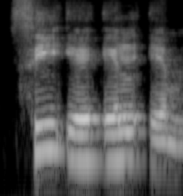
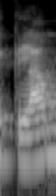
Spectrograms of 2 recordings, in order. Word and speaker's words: calm: L+M, L+M পরপর থাকলে এবং পরে ভাওয়েল না থাকলে এল অনুচ্চারিত থাকে। এল কি হয়? অনুচ্চারিত থাকে। L+M পরপর থাকলে এবং পরে যদি কোনো ভাওয়েল না থাকলে এল এর উচ্চারণ হবে না। যেমন CALM, দেখেন এল এর পরে ভাওয়েল নেই, কনসোনেন্ট আছে, এটাকে ক্লাম বলা যাবে না। আমরা অনেকে ক্লাম বলি, 6-7 এর ছেলে মেয়েরা,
